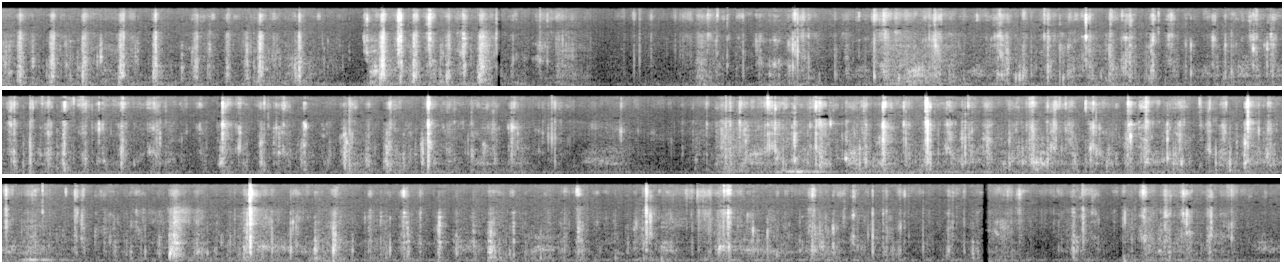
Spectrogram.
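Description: Close-miked eating sounds: a person biting and chewing a chili-coated skewered snack, a dense run of small wet mouth clicks. It eases off briefly about four seconds in and again around fifteen seconds, then picks up again with a fresh bite.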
